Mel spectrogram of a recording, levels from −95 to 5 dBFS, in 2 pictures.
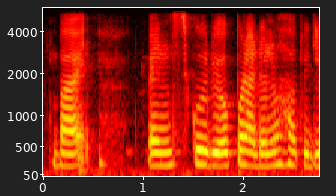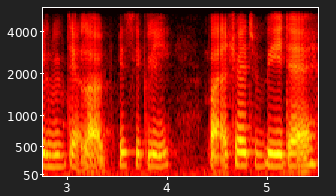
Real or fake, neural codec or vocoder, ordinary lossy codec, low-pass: real; none; none; 5.4 kHz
